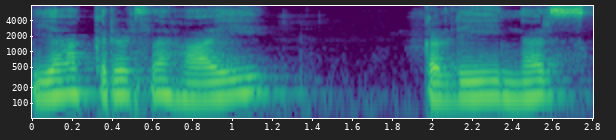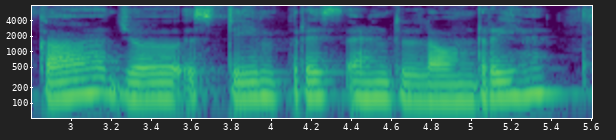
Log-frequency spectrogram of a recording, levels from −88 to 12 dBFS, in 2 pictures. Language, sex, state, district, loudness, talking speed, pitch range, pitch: Hindi, male, Uttar Pradesh, Lalitpur, -18 LUFS, 115 wpm, 125-145 Hz, 135 Hz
